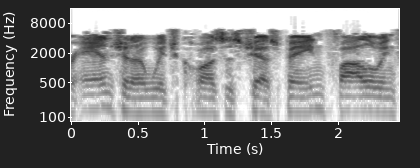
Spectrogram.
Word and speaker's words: angina: That would be angina. Some people pronounce it angina.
